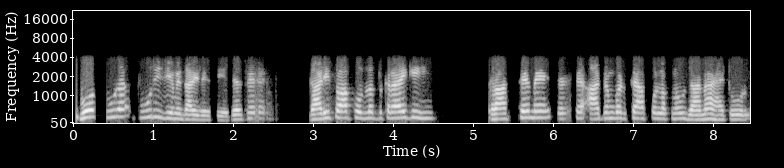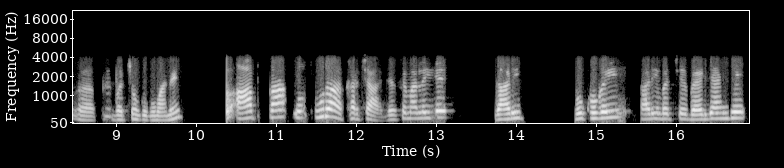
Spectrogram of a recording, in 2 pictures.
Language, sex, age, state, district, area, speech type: Hindi, male, 60+, Uttar Pradesh, Azamgarh, rural, conversation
